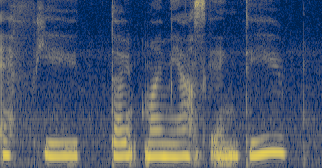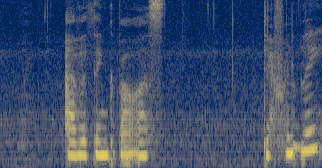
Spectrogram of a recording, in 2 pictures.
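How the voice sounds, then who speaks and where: In a British accent, a woman speaks at a high pitch and a very slow pace, with fairly even intonation. The sound is dry and close with no echo, and background noise is noticeable. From Britain. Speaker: ASMR performer. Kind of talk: girlfriend ASMR script reading, intimate late-night talk. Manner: soft, intimate, hesitant, wholesome.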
